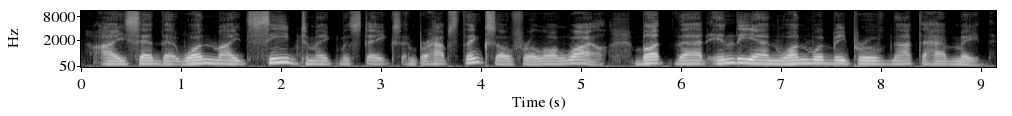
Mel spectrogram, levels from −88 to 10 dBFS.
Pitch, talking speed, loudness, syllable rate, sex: 145 Hz, 205 wpm, -17 LUFS, 4.6 syllables/s, male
